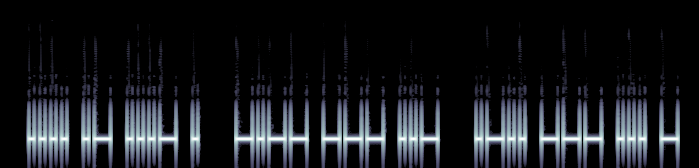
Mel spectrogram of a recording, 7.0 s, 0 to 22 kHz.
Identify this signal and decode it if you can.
Morse code, heard as a keyed tone, about 22 wpm, 700 Hz. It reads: HAVE YOU LOST
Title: Sentences from Top 1400 Words 22wpm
